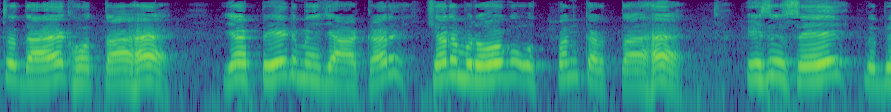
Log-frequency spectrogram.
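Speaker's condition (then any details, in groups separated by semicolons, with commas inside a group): No condition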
